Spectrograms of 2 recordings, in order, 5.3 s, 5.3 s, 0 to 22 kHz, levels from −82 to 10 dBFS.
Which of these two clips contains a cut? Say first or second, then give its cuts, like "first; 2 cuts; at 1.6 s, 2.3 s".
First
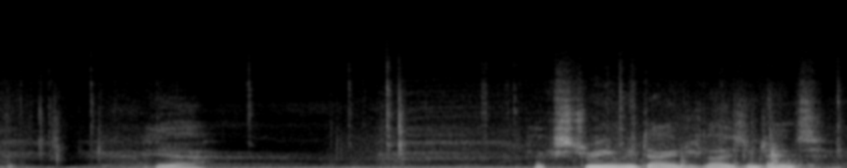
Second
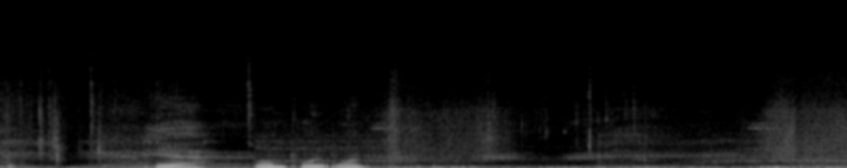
second; 1 cut; at 1.4 s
